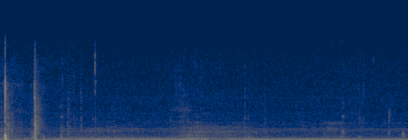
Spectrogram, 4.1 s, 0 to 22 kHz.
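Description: A disk detainer pick working the disks of an Anchor Las 810-1 padlock, giving two short, quiet clicks in the first half-second and a fainter one about two seconds in, over a low steady hum.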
